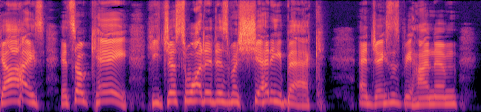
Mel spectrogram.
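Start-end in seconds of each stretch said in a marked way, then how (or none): 0.0-3.3 mock yell, much higher pitched. Retelling a film scene, a character calls to the survivors: imitating someone yelling. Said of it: "trying to show that he's yelling to all the students".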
